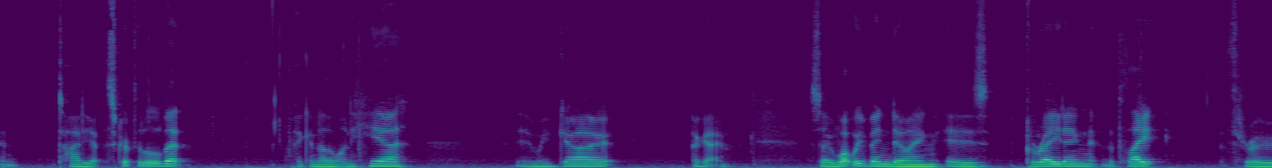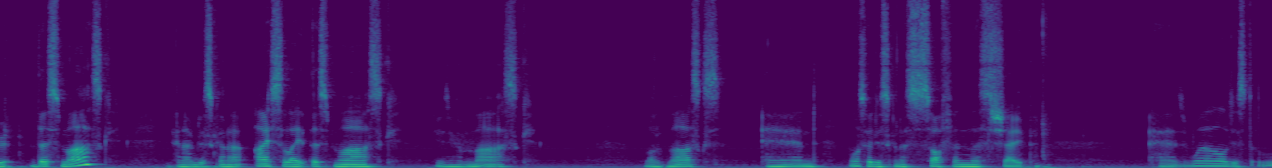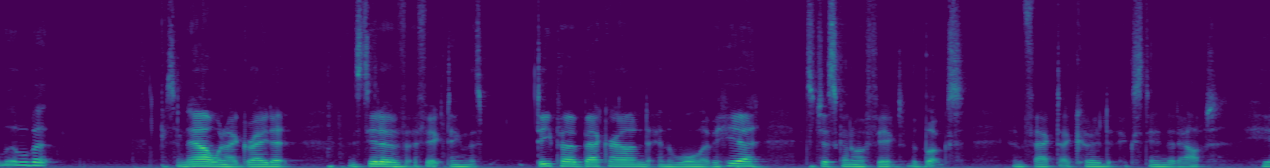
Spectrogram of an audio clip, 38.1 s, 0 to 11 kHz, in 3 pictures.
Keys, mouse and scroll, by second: 0.3 click, 1.6 middle click, 2.1 middle click, 2.6 click, 2.6 middle click, 3.0 scroll, 3.4 ctrl+click, 3.8-4.3 scroll, 5.4 click, 5.8 middle click, 6.7 click, 7.3 click, 10.1 click, 10.2 1, 11.3 a, 12.6 click, 12.7 1, 14.2 click, 14.7 1, 15.6 click, 15.7 click, 19.3 click, 22.0 click, 22.6 click, 23.0 b, 25.4 click, 26.0 middle click, 26.9 click, 27.0 1, 28.6 click, 28.7 d, 29.3 d, 29.7 d, 32.7-34.6 typing, 35.6-38.1 scroll.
